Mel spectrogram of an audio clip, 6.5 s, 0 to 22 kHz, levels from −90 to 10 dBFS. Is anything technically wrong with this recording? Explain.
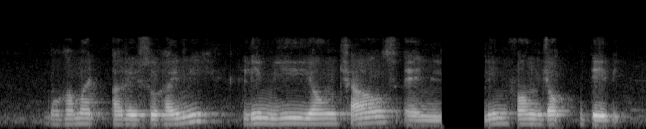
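Yes, there are three faults.

Throughout the clip, the speech has been through the Speex codec at a setting that leaves the CELP coder few bits for the excitation signal, which fits a mid-range rate of roughly 17 kbps. The coder can't rebuild the fine structure of the voice, so it approximates it with coarse, noisy excitation. The damage is plainly audible: the speech sounds hoarse and grainy, and anything above 4 kHz comes through as a shaped hiss rather than real detail.

From 4.41 to 4.85 s there is a playback stall. The player was most likely starved of data or blocked, so it stopped producing output until it could resume. The speech cuts off abruptly for about 0.44 s of silence, and then carries on from where it stopped.

From 4.85 to 6.37 s there is time-compressed catch-up. After the stall, the player clears its backlog by removing small slices of audio and cross-fading across the joins, which runs the speech at 1.25 times normal speed. 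The pitch stays where it was, but delivery sounds hurried until normal timing returns at 6.37 s.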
